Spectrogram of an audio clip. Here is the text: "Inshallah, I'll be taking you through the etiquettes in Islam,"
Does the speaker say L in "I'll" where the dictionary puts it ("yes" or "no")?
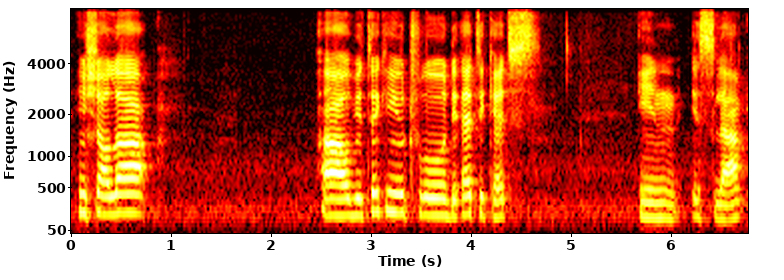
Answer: no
